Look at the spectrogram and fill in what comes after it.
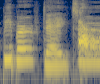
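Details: Chihuahua dressed in a costume giving short whiny vocal notes: four brief mid-pitched harmonic cries with small gaps between them, the last one louder and harsher, all close and clear with no other sounds.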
